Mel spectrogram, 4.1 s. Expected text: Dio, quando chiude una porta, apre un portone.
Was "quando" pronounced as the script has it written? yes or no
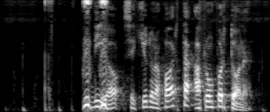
no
